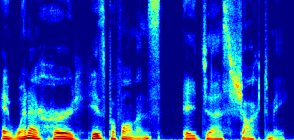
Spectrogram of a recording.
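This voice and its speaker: A man with a Japanese accent, whose first language is Japanese, telling his story as a guest in a casual interview in a relaxed, unhurried way. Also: deep voice, no room sound. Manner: relaxed, unhurried, light grammar slips. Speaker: guest musician.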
